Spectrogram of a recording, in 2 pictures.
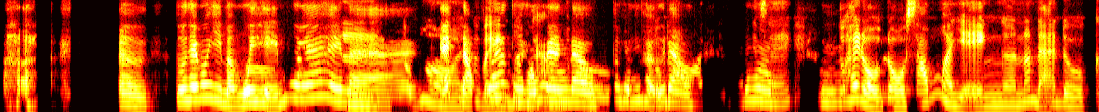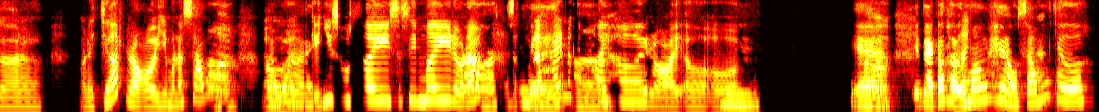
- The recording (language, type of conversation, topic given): Vietnamese, unstructured, Bạn có nhớ món ăn nào từng khiến bạn bất ngờ về hương vị không?
- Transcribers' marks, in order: laugh; tapping; mechanical hum; distorted speech; other background noise; "Sashimi" said as "sa xí mề"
